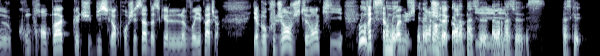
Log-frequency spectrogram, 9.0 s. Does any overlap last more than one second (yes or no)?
yes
